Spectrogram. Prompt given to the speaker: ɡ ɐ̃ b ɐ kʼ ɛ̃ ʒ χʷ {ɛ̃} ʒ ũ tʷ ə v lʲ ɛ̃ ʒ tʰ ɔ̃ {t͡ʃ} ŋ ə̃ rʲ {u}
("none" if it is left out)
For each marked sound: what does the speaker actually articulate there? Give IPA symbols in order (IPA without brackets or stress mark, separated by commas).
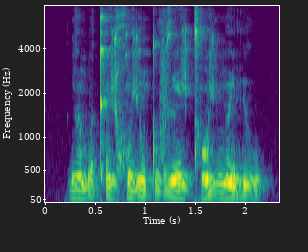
ə̃, ʒ, u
